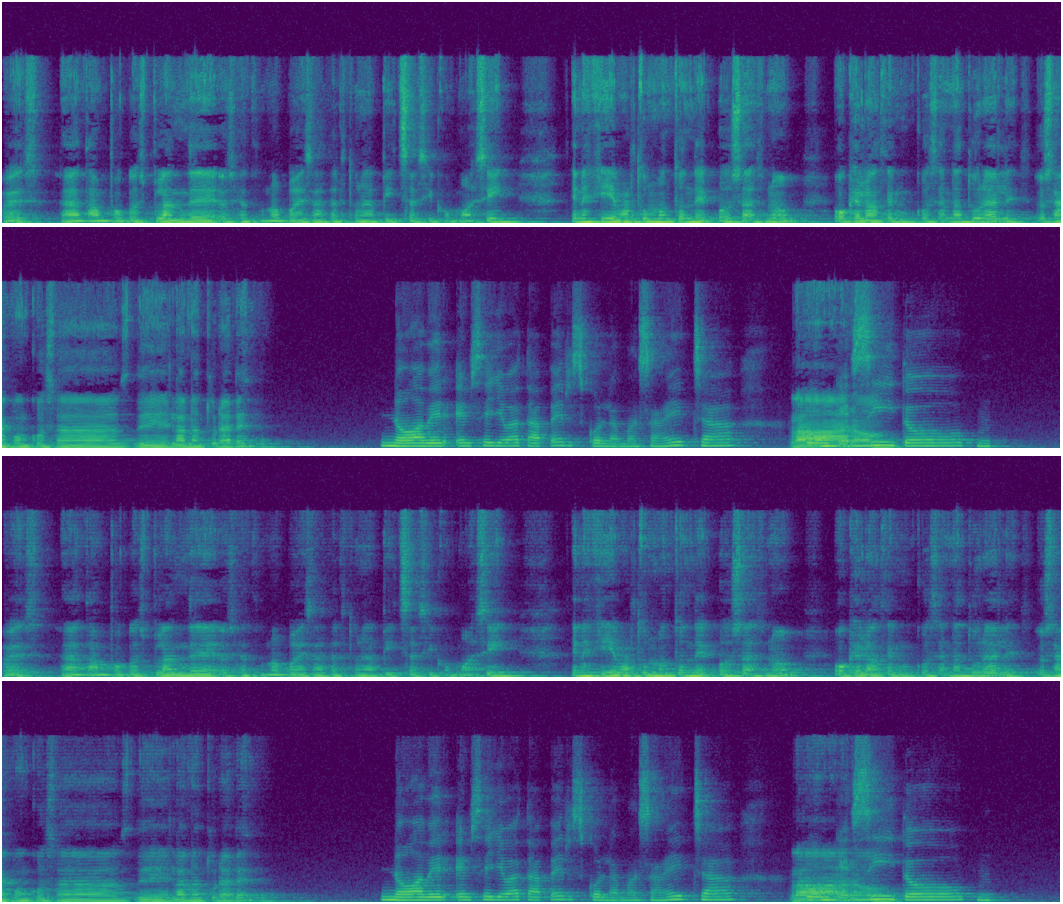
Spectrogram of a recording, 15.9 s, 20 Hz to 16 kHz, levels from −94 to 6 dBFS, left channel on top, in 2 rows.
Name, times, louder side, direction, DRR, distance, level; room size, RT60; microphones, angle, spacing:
voice 1, 0.0-10.0 13.8-14.6, left 2 dB, 45° left, 0.8 m, -23 dB
voice 2, 10.8-13.7 13.9-15.4, left 1 dB, 10° left, 0.3 m, -24 dB
12.0 x 4.6 x 7.6 m
head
